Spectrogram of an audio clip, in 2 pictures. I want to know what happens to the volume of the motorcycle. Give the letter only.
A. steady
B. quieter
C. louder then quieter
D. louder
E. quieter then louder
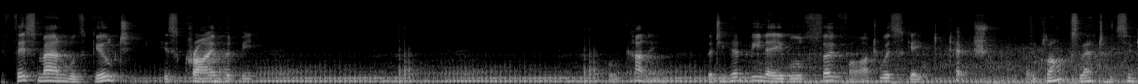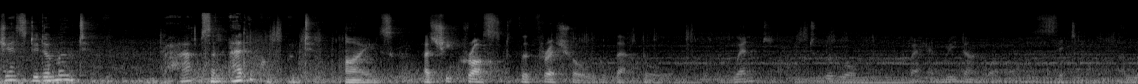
B.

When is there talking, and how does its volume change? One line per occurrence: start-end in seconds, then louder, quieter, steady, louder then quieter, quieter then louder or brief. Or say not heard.
0.1-2.5 brief
6.0-22.7 quieter.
